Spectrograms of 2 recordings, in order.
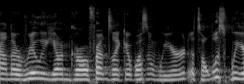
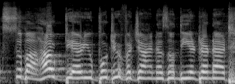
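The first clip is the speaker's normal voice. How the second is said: mock angry mom; 6 dB louder than usual. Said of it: "She's like".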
